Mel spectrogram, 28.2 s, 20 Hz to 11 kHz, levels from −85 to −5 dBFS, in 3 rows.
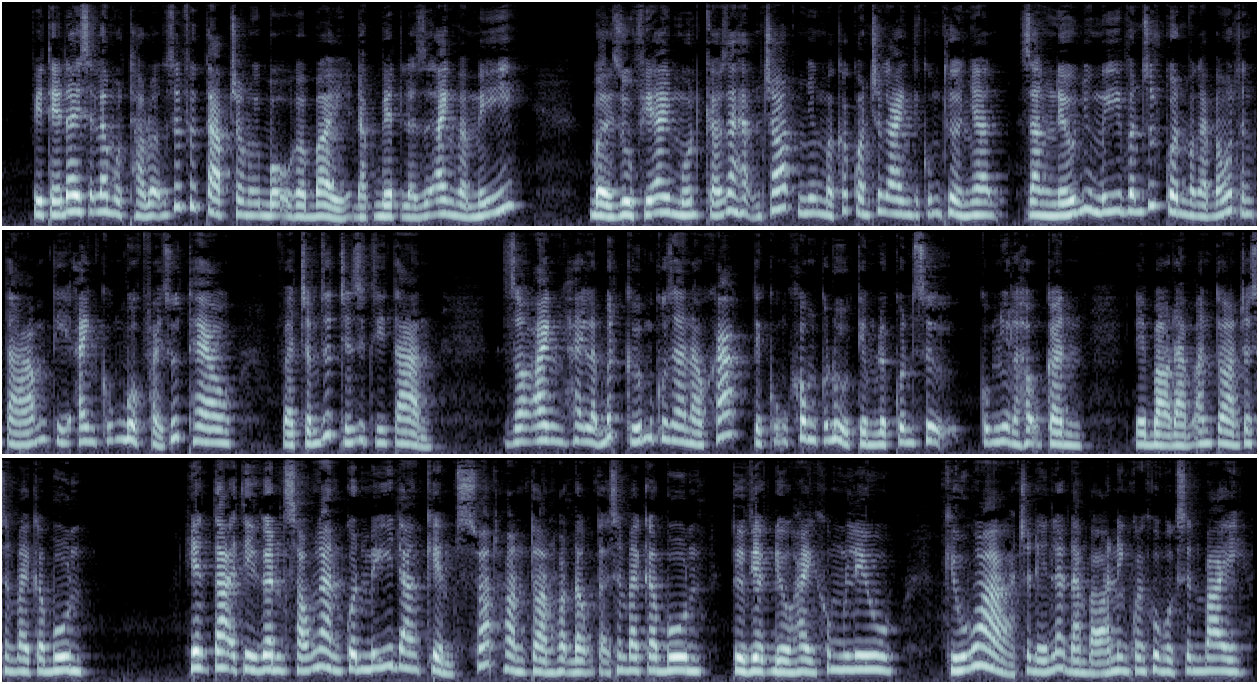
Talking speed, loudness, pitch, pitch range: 295 wpm, -23 LUFS, 195 Hz, 175-220 Hz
